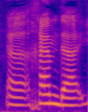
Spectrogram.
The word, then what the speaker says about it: Chemda: And Chemda, how do I say your name? I always get it wrong. – Nothing like that. – Yeah. – Chemda. You could say Hemda.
